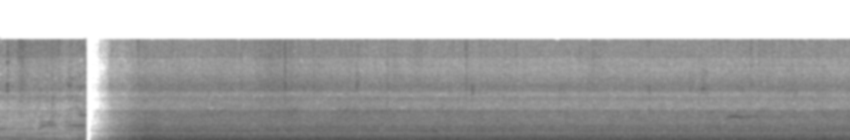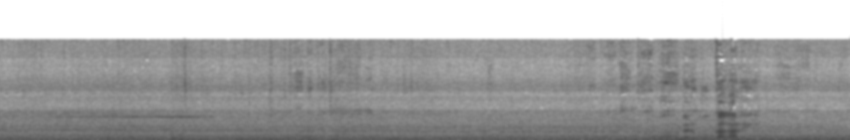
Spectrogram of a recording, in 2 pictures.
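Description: A car engine hums steadily, with road noise heard from inside the car.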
